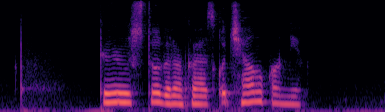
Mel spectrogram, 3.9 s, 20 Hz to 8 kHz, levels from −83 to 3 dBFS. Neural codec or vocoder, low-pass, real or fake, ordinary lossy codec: codec, 16 kHz, 0.5 kbps, X-Codec, HuBERT features, trained on balanced general audio; none; fake; none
